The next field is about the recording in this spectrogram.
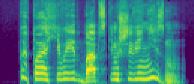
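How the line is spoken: Sarcastic remark. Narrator (Russian): язвительно бросила Сабрина Глявиссик

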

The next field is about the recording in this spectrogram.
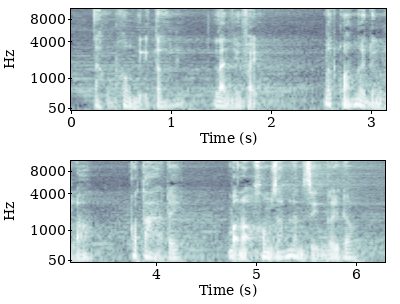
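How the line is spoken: Lowered voice. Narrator (Vietnamese): Tiểu Cửu hạ giọng

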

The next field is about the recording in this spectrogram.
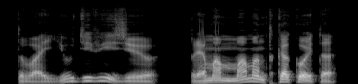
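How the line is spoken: Muttered. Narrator (Russian): пробормотал Генка

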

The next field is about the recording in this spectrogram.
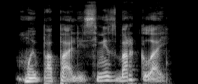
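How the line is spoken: Terrified mutter. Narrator (Russian): в ужасе пробормотала женщина

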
